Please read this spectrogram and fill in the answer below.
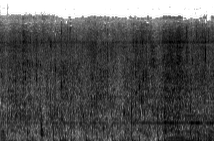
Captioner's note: water sloshes; tense music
